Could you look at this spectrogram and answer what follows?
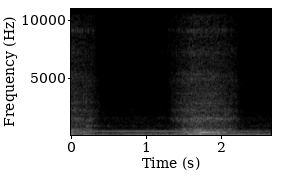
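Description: A sewing machine runs steadily while stitching a folded hem during a beginner's tailoring lesson, its motor whirring in bursts that pause and resume, close up with no talk.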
